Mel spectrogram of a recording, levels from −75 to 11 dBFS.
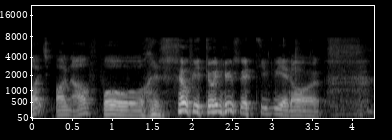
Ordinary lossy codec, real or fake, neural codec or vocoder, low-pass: none; real; none; none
